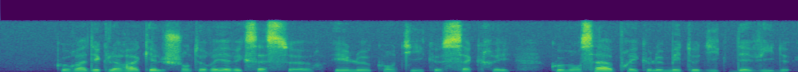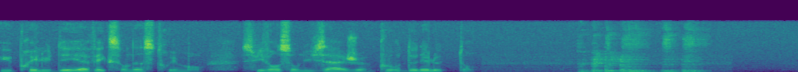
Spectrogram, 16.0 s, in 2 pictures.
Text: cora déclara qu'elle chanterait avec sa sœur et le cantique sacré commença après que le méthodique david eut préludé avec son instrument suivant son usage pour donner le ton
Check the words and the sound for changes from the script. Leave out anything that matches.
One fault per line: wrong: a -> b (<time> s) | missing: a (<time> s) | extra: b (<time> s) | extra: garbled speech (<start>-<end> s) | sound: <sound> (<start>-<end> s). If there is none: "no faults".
sound: cough (13.7-15.1 s)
